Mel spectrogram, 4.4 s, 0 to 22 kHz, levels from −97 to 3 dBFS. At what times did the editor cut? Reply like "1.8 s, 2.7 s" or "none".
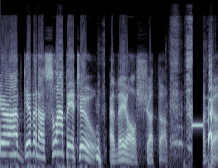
2.1 s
